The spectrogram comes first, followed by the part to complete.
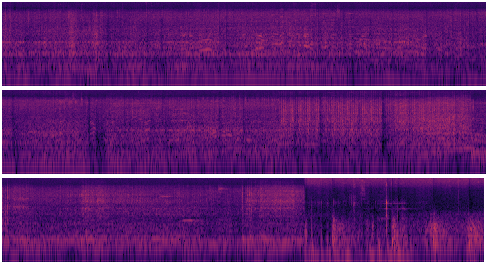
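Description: A motor vehicle's engine running steadily, with people's voices over it; the engine drops back about seven seconds in and comes up again later.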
